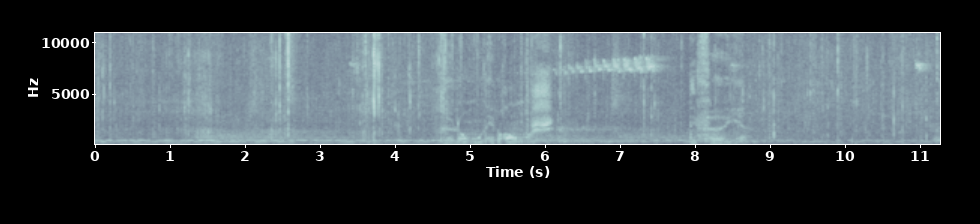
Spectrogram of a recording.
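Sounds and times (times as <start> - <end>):
steady low rumble: 0.0 - 11.2
water droplets dripping: 0.0 - 11.2
speech: 8.0 - 8.8.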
